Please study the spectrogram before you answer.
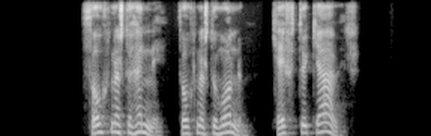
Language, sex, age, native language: Icelandic, male, 20-29, Icelandic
